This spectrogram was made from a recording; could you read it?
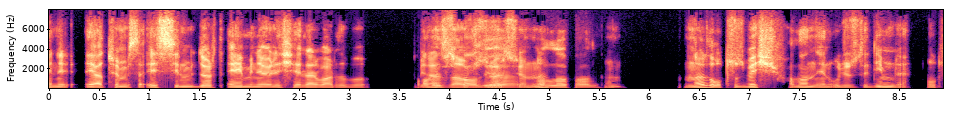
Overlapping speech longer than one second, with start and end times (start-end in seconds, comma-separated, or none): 3.7-5.0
